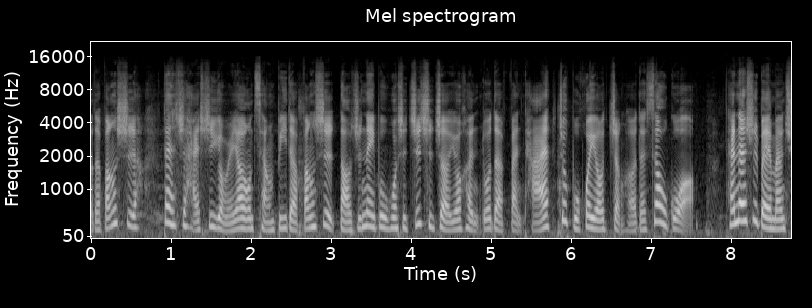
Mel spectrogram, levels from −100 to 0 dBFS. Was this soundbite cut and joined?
yes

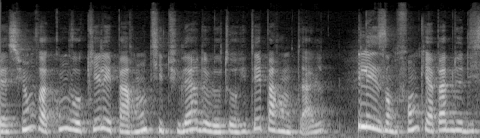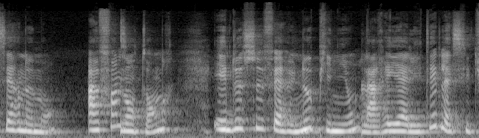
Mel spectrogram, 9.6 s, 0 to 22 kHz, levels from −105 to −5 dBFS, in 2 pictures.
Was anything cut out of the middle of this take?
yes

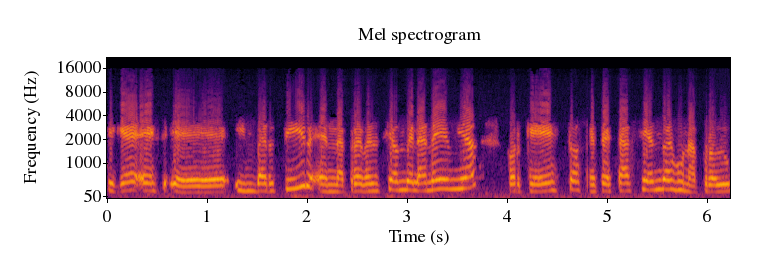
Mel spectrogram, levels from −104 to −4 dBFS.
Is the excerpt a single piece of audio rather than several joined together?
no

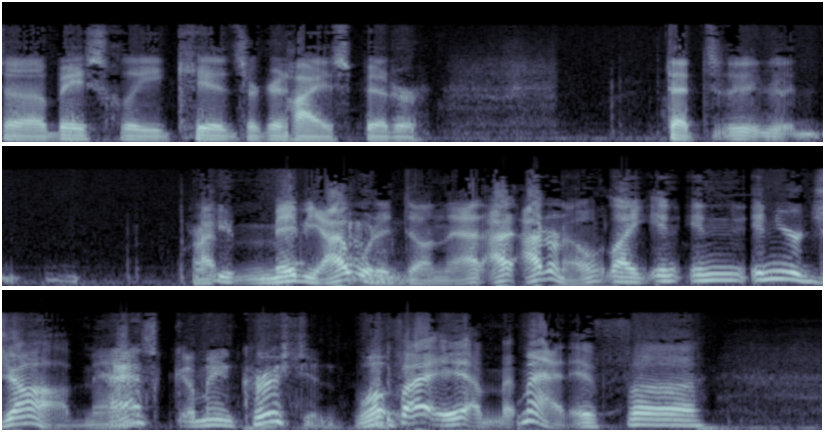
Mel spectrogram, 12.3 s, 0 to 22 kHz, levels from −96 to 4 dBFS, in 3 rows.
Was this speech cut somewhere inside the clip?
yes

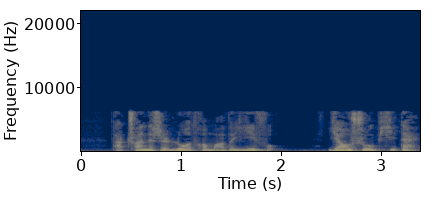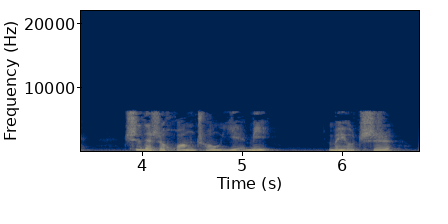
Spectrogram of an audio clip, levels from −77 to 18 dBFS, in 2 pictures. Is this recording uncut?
no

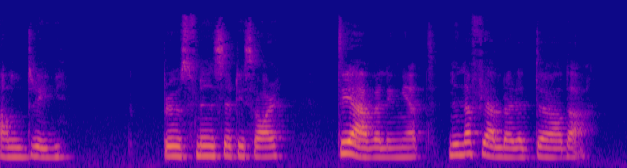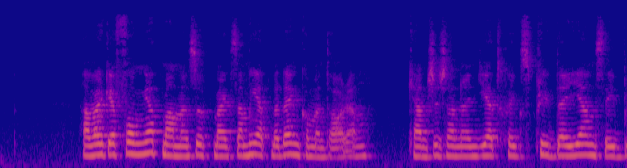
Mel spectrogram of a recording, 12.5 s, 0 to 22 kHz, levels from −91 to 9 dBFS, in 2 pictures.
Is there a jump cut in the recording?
no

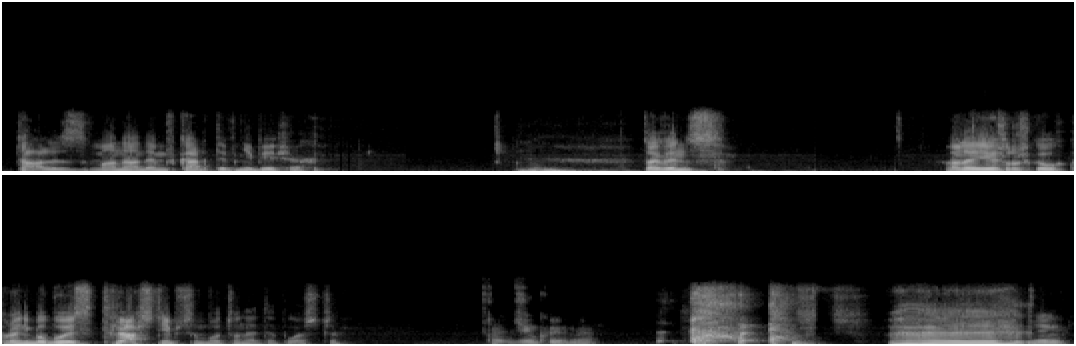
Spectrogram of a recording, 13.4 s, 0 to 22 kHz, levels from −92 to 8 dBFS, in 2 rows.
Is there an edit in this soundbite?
yes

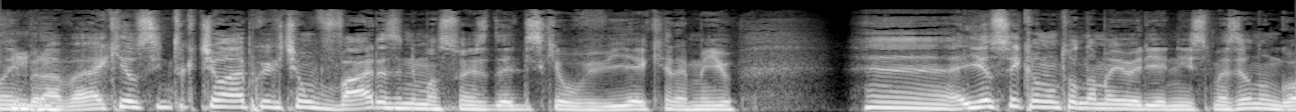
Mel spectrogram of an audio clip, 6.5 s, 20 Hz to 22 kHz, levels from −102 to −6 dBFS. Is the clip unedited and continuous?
yes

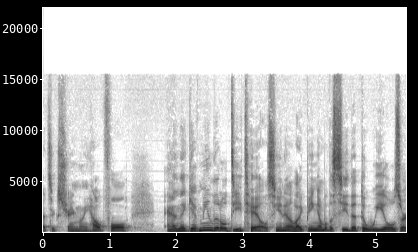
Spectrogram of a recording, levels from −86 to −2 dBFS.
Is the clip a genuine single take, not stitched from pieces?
no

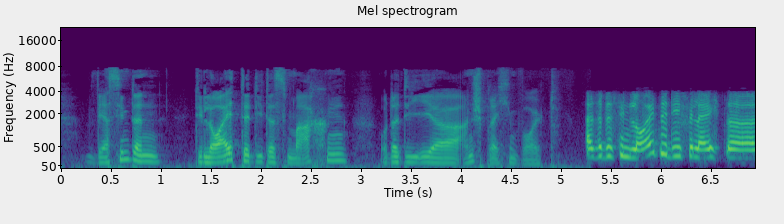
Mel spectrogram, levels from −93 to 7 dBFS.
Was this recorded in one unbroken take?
yes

